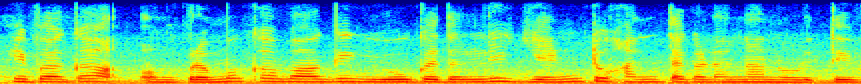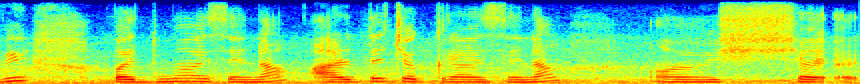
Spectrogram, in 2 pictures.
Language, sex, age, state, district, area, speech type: Kannada, female, 18-30, Karnataka, Mysore, rural, spontaneous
